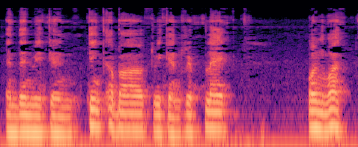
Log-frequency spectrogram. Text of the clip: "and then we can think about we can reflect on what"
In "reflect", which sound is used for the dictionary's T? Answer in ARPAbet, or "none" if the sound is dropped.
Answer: none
